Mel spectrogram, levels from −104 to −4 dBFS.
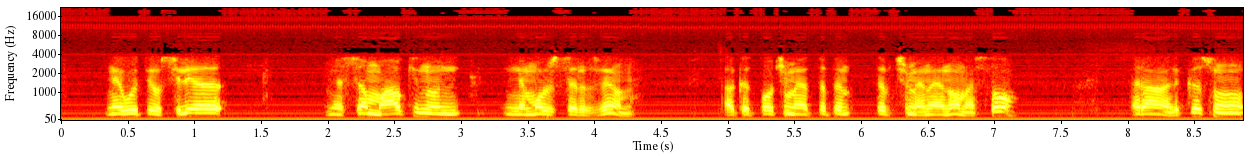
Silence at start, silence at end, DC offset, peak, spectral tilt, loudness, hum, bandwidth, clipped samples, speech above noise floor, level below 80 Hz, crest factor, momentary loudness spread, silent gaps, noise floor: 0.35 s; 0 s; under 0.1%; -6 dBFS; -5 dB/octave; -20 LUFS; none; over 20 kHz; under 0.1%; 26 dB; -46 dBFS; 16 dB; 10 LU; none; -45 dBFS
